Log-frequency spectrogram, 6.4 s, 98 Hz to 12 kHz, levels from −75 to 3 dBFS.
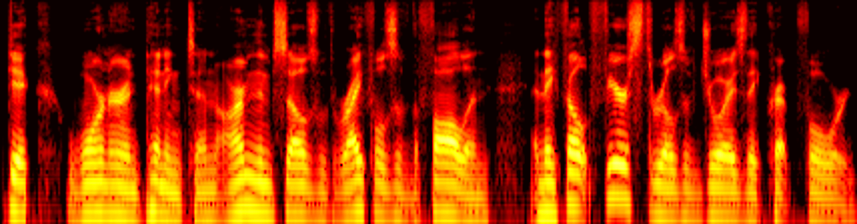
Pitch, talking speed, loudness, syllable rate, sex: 110 Hz, 205 wpm, -19 LUFS, 5.5 syllables/s, male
